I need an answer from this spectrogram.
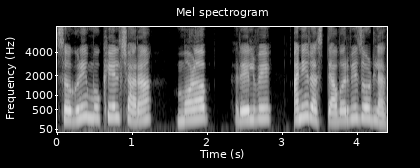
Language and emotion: Goan Konkani, neutral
